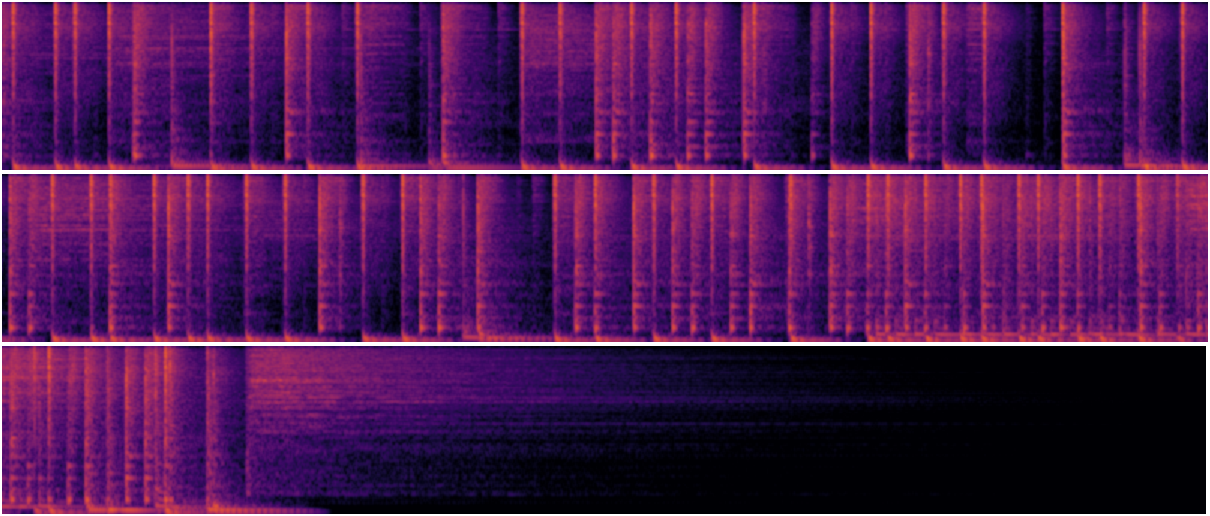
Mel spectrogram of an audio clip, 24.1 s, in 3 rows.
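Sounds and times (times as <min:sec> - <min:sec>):
drum rhythm: 0:00.0 - 0:18.6.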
